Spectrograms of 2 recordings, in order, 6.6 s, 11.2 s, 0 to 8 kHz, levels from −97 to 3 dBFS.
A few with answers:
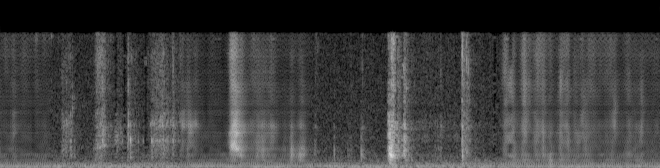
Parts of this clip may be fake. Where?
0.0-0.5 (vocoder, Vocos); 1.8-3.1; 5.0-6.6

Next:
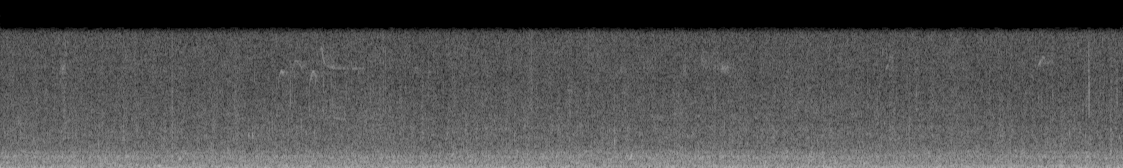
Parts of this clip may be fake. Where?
0.0-2.5 (autoencoder, DAC-VAE); 4.5-8.6; 9.1-9.7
